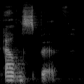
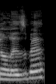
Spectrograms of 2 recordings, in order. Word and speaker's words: Elspeth: it and I'm like it's elspeth they're like you mean Elizabeth I was like it's my middle name no no it's not Elizabeth elsewhere e-l-s-p-e-t-h it's the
